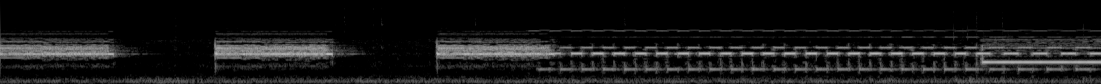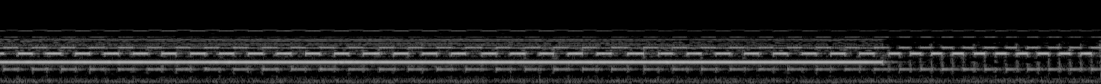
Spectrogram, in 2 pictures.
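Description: NOAA Weather Radio emergency alert for a Winter Storm Watch: three short bursts of raspy SAME digital header data, then a steady, piercing warning alarm tone held for about ten seconds. A steady, pulsing electronic tone sounds beneath it from about five seconds in.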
